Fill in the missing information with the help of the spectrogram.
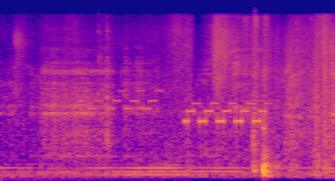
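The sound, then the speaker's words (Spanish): A mobile phone in a jacket pocket rings in a kitchen with a short electronic melody of quick, repeated beeping notes. It is moderately loud over a low steady hum and ends in a brief clunk. “Un móvil suena.”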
